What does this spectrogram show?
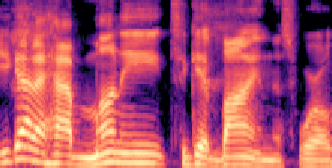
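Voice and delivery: ordinary talk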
